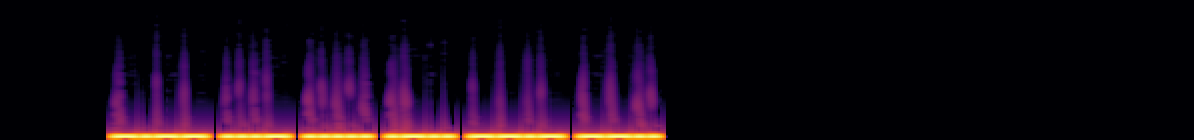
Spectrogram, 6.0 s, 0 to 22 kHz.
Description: Morse code, heard as a keyed tone, about 36 wpm, 700 Hz. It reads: YV5LQZ
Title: DXCC-100 Call Signs - 6 Characters - Repeated 2x - 35wpm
